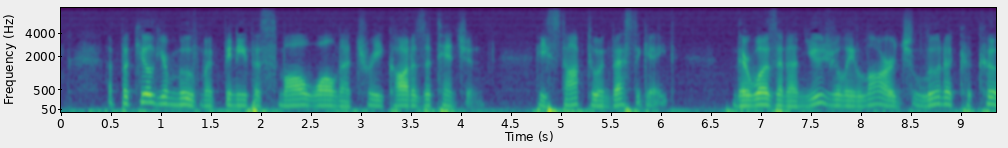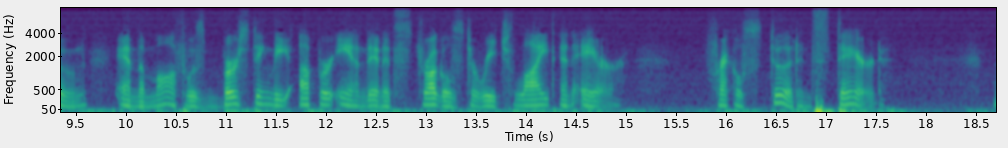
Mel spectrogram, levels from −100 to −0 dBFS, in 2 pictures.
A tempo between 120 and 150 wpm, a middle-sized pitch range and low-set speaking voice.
Yes: slow, 135 wpm; average, 3.6 semitones; low, 125 Hz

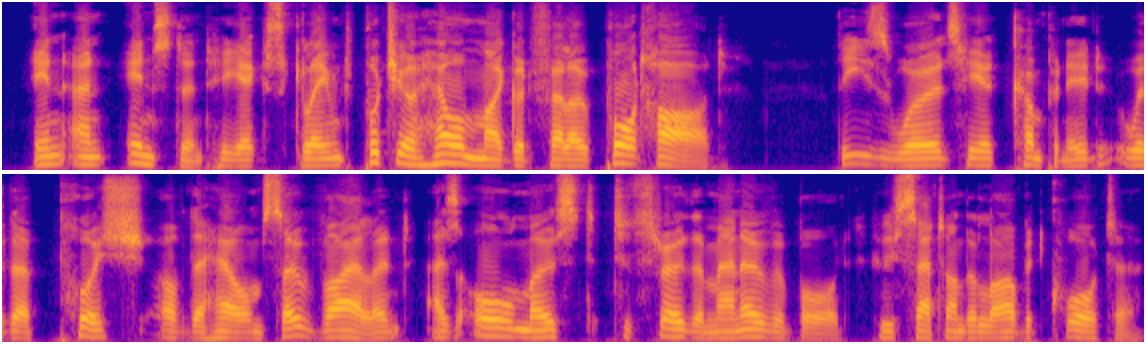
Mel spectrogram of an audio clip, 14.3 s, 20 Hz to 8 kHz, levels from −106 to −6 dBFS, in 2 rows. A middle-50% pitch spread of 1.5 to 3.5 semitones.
Yes: average, 3.0 semitones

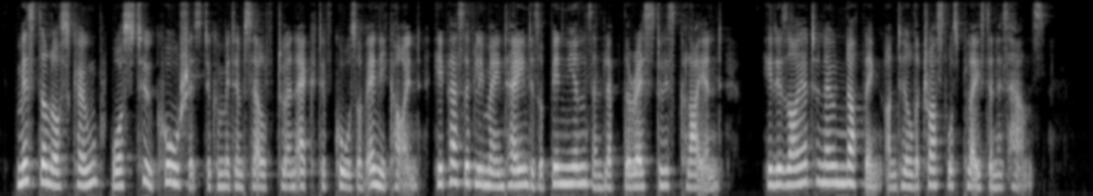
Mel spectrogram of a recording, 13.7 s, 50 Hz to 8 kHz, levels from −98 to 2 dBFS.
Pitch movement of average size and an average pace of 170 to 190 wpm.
Yes: average, 3.7 semitones; average, 175 wpm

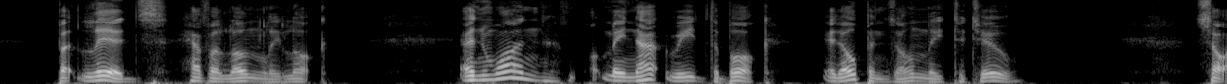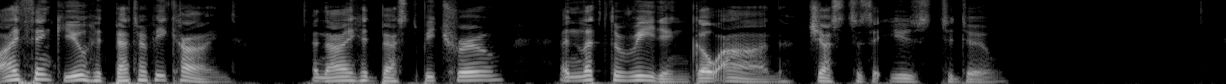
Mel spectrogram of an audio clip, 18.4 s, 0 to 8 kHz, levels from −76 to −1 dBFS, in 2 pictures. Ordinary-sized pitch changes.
No: wide, 6.0 semitones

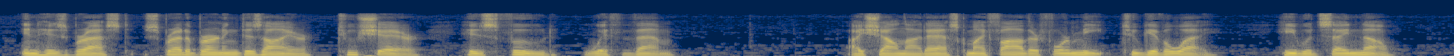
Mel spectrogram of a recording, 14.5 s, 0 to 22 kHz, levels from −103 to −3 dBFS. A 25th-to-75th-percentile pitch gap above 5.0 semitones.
No: average, 2.9 semitones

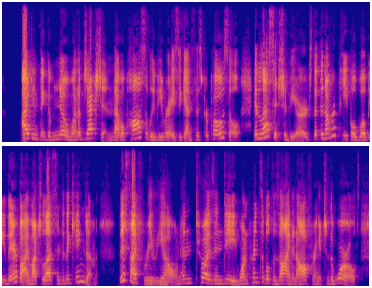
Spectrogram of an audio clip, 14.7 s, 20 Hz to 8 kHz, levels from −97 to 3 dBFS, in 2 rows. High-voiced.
Yes: high, 195 Hz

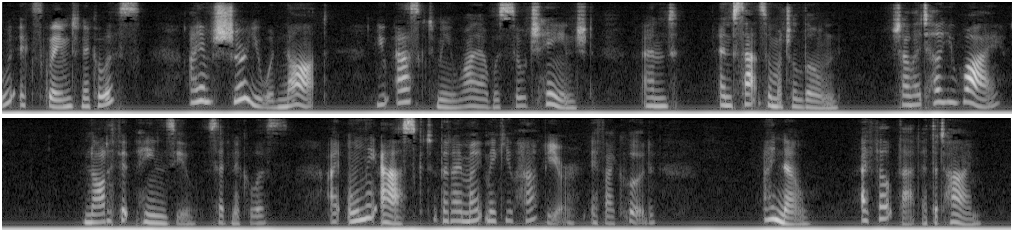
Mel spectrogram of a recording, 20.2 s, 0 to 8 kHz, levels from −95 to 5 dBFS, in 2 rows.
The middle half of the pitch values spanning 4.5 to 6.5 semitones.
Yes: average, 5.2 semitones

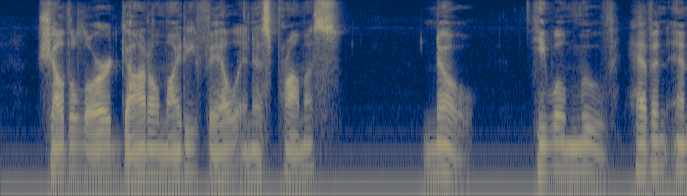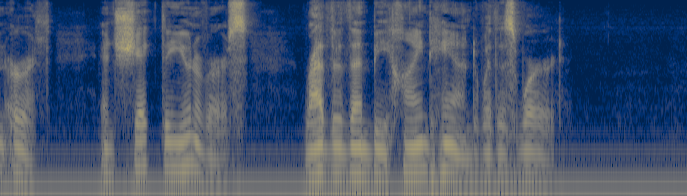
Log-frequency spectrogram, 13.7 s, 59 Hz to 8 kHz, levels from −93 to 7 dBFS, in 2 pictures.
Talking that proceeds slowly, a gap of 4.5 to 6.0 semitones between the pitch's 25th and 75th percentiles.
No: slow, 120 wpm; average, 3.2 semitones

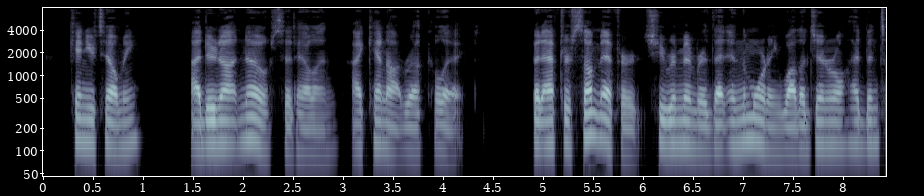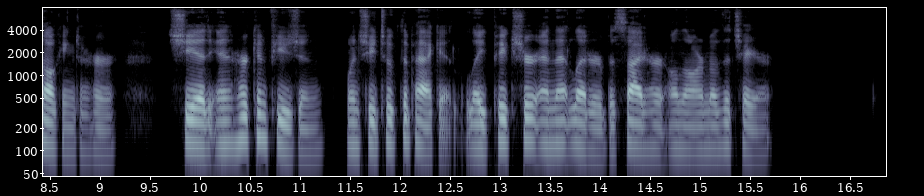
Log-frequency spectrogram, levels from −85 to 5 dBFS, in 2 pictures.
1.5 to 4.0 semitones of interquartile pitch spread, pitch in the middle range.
No: average, 2.8 semitones; low, 115 Hz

